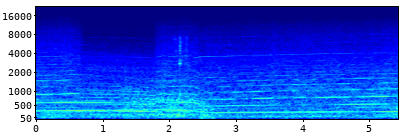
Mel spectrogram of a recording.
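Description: Race car in Assetto Corsa at the Kyalami circuit, its engine holding a steady, rising drone as it accelerates, with a brief tonal shift midway, moderately loud and heard without talk.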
